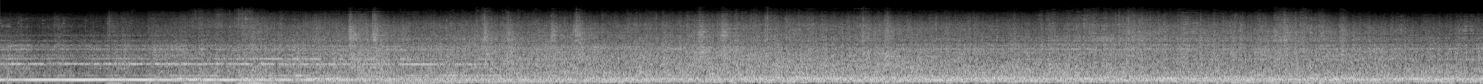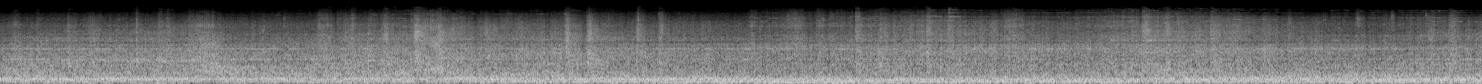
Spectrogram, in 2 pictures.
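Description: Mixed freight train passing at speed behind a class 189 electric locomotive. A steady hum is heard in the first few seconds as the locomotive goes by. After that there is a continuous rumble of freight wagons, with wheels clicking over the rail joints.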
